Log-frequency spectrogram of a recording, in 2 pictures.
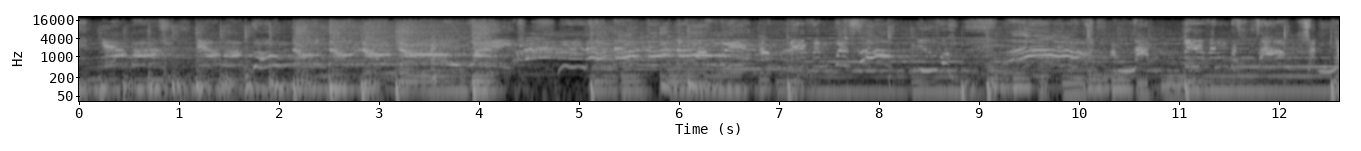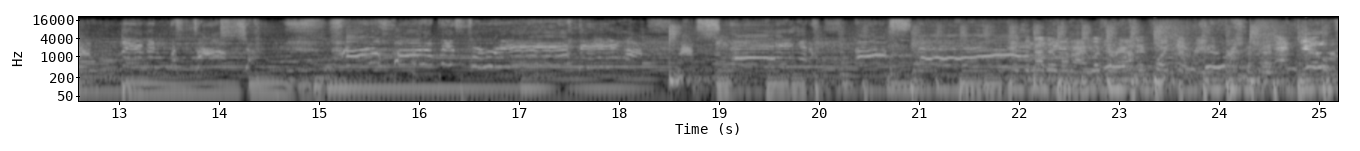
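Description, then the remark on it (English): A loud crowd screams and cheers continuously over live music, the shrieks and shouts blending into a dense, sustained roar that swells slightly toward the end. “People are cheering at this point. People are screaming”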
